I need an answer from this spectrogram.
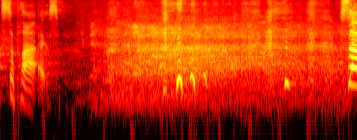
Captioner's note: audience laughs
